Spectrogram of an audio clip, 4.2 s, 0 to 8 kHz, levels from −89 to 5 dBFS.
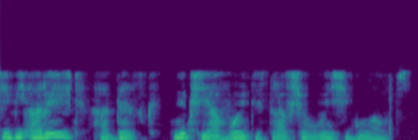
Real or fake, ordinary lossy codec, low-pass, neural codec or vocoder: real; AAC, 16 kbps; 7.2 kHz; none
